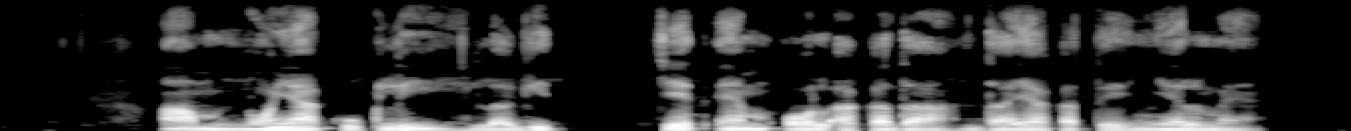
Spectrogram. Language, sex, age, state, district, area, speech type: Santali, male, 18-30, West Bengal, Jhargram, rural, read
